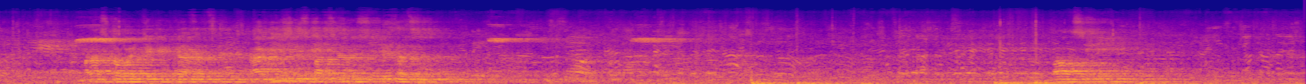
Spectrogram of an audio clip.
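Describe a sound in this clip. A man shouts loudly nearby in a large echoing hall.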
